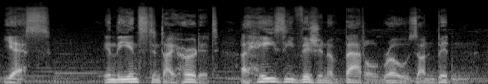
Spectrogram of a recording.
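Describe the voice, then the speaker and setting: A man acting a solemn warrior with a low voice, haunted and earnest. He speaks in measured, formal phrases as in a fantasy game, with music playing behind him. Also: close to an everyday voice. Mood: grave, courteous. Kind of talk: scripted video game voice acting. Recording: studio voice under game music.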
